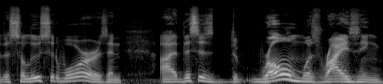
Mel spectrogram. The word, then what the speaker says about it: Seleucid: Actually, it should be pronounced Seleucid, but we're not going to be that lame. We're just going to call them the Seleucids. There's always a hard... When you see C in Greek, it's almost always a hard C, by the way.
